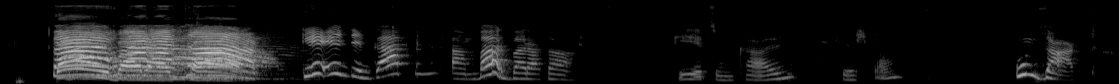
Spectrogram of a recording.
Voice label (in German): Gedicht, Primarschule; Barbaratag-Gedicht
